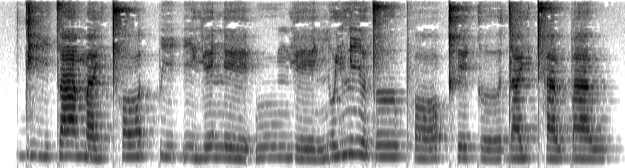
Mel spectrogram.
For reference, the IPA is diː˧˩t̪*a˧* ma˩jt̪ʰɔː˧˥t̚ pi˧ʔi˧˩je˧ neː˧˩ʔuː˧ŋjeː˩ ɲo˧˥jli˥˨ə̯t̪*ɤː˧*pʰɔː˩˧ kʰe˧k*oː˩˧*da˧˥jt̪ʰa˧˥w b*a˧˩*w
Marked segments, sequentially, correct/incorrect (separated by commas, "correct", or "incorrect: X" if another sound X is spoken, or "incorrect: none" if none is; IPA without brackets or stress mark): correct, correct, incorrect: ɤː˩˧, incorrect: a˧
